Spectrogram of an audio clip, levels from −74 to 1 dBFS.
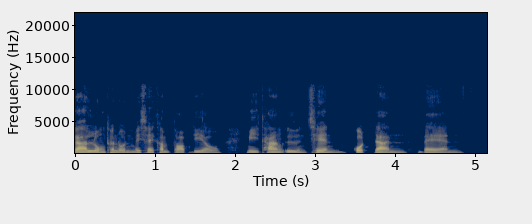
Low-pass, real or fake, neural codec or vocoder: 10.8 kHz; real; none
